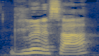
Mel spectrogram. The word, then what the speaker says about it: Lughnasadh: It is pronounced Lughnasadh, and it is spelled much closer to that in modern Irish.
